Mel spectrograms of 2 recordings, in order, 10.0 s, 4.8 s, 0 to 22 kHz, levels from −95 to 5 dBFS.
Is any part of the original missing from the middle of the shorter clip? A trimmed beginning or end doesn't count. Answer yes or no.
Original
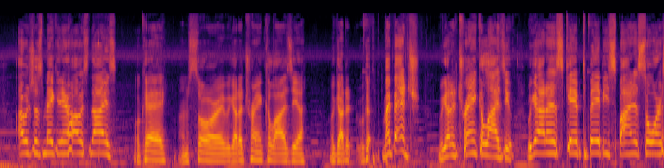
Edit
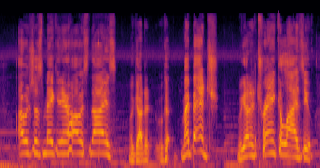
yes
